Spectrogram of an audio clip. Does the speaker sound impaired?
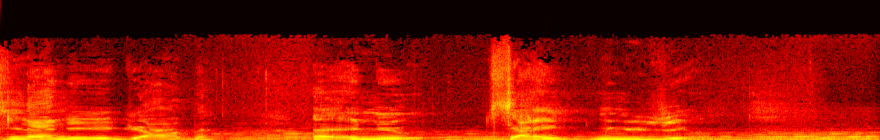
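Yes: cerebral palsy; cerebral palsy from birth, Apgar score 0 at birth, very low birth weight of 3 pounds 1 ounce; able to do public speaking and DJ.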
